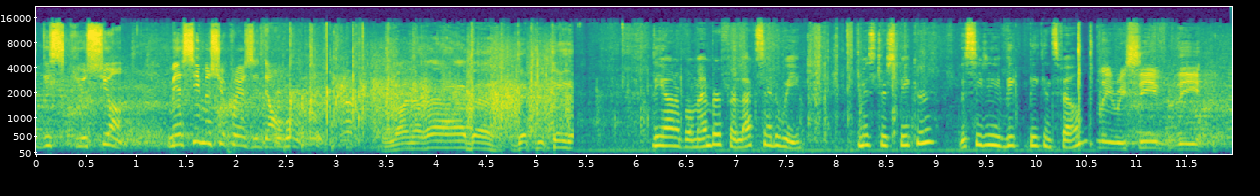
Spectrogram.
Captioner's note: speaking French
